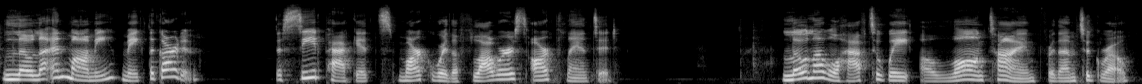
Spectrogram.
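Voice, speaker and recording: A woman reads a picture book aloud for young children. She takes her time over each phrase, speaking slowly and deliberately. Her mid-pitched voice moves up and down expressively as she narrates. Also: sing-song, fairly bright tone. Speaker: children's storybook reader.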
